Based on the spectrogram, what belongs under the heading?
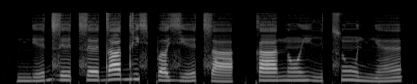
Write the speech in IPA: nʲ e˩˥ d͡z e˧ t͡s ɛ˧ d a˥ d i˥ sʲ p ɐ˧ zʲ e˩˥ t͡s a˩ | k a˧ n õ˧ j i˩ t͡s ũ˥˩ nʲ ɛ̃˩˥

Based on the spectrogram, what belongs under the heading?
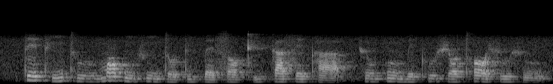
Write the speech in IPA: t e˦ tʰ ĩ˨˦ tʰ uː˨ m ɔ˦ p ĩ˨ f ĩ˨ t o˨ t i˨ p ɛ˨ s ɔ˨ kʼ i˨ k a˦ s e˦ pʰ a˨ | t͡ʃ ũ˨ k ũ˦˨ m e˨ pʰ u˦ ʃ ɔ˨ tʰ ɔ˦˨ ʃ u˦ ʃ ũ˨

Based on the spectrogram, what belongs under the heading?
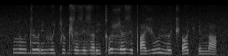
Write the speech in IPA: l u d ɹ ʊ ɾ i v ə c u ɖ z ə z ɪ z ʌ ɾ i kʼ ʊ ɮ ə z ɪ pʼ ɑ ʒ u n ʊ t͡ʃʼ ɔ t͡ʃʼ ɪ n̪ ɑ

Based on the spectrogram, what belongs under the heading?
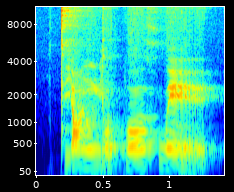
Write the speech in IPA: t̪ j ɑ˥ ŋ m j o˨ ʊ̯ p o˥ ʊ̯ x w e˥˩ ɪ̯

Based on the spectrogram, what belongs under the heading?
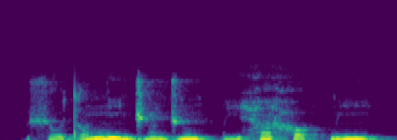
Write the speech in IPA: ʃ o˨ d ɔ˨˦ n ĩ˦˨ d͡ʒ ɔ̃˨˦ d͡ʒ ũ˦˨ k͡p i˧ h ã˦ h ɔ˦ k͡p ĩ˦

